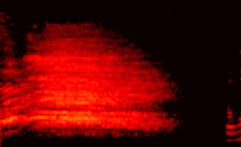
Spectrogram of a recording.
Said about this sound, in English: When the trumpet sounded, the army shouted. And at the sound of the trumpet, when the men gave a loud shout,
